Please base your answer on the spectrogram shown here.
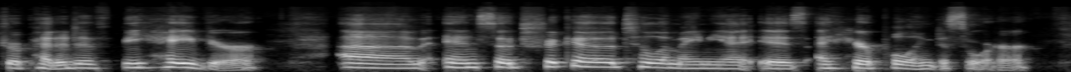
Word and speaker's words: trichotillomania: I pronounced it absolutely horrible so would you pronounce it for us again it's tricotilomania troia and your book is where's my hair a tricotilomania story for children yes so I want to start explain tricotilomania and for anybody out there who doesn't know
